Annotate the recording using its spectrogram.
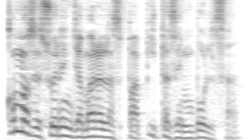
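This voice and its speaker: A male teacher running a vocabulary quiz lesson, repeating each English word slowly and carefully, his voice not fully recovered. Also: fairly high pitch, animated, warm tone.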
